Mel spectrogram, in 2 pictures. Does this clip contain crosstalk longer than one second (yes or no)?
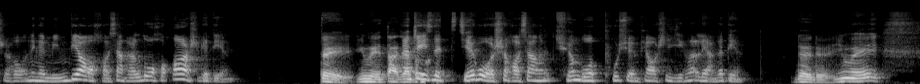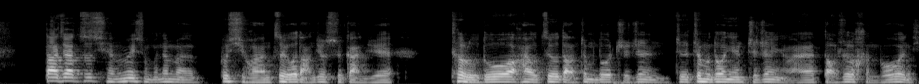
no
